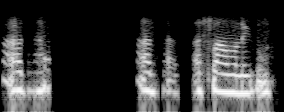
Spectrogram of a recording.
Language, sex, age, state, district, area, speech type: Kashmiri, female, 18-30, Jammu and Kashmir, Kulgam, rural, conversation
